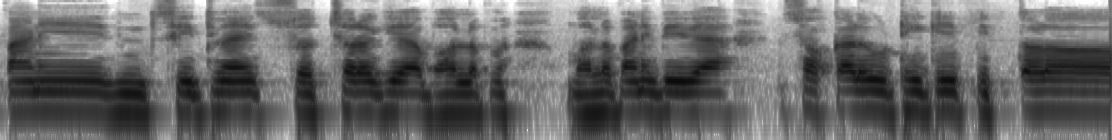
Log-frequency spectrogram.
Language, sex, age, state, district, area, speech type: Odia, male, 18-30, Odisha, Kendujhar, urban, spontaneous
